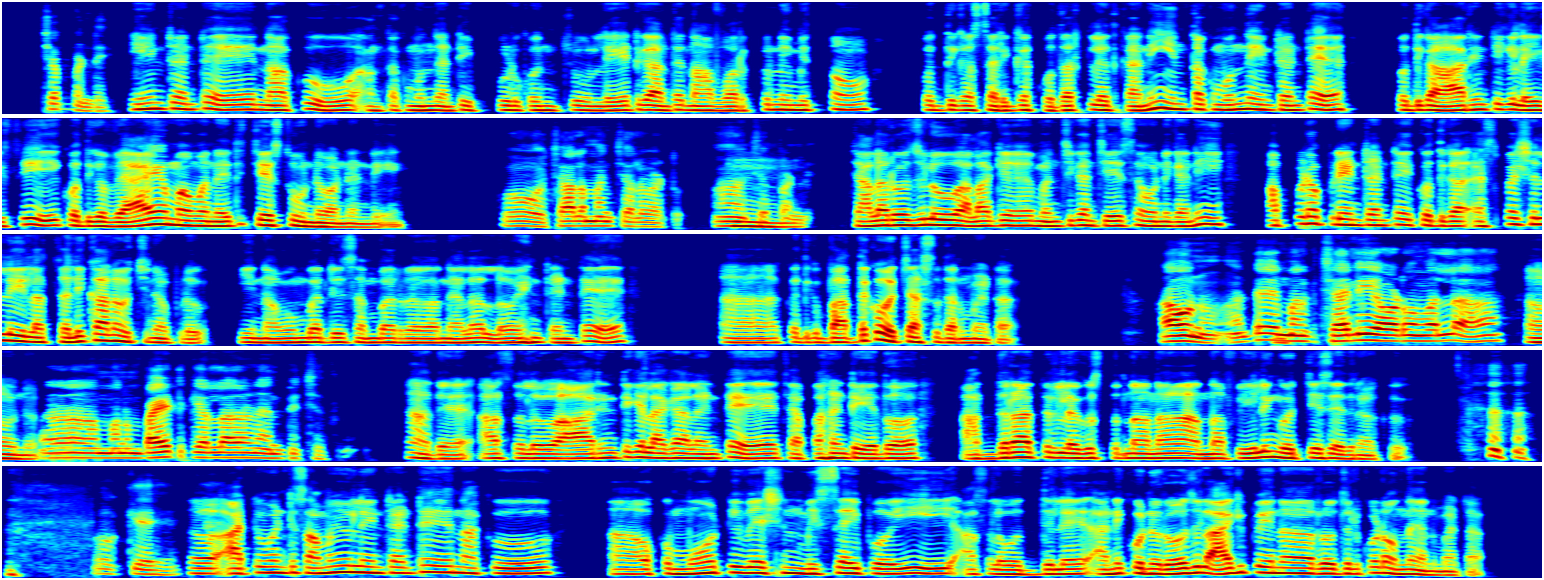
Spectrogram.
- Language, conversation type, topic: Telugu, podcast, ప్రేరణ లేకపోతే మీరు దాన్ని ఎలా తెచ్చుకుంటారు?
- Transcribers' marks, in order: in English: "లేట్‌గా"; other background noise; in English: "వర్క్"; in English: "ఎస్పెషల్‌ల్లి"; chuckle; chuckle; chuckle; in English: "సో"; in English: "మోటివేషన్ మిస్"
